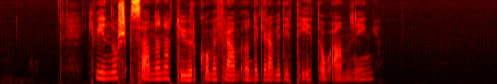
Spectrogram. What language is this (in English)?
Swedish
